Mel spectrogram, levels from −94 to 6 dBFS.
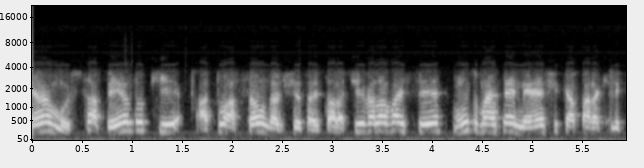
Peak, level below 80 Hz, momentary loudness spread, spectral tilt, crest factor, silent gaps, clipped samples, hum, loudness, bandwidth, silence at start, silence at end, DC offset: -2 dBFS; -54 dBFS; 4 LU; -7.5 dB/octave; 14 dB; none; under 0.1%; none; -16 LUFS; 3.8 kHz; 0 s; 0.1 s; under 0.1%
